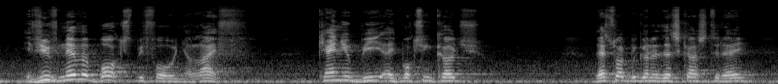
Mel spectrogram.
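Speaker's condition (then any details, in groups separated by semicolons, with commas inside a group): No condition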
